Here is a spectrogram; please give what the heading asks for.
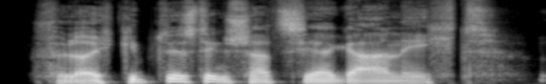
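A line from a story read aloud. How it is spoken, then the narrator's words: Sighing. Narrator (German): seufzt er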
